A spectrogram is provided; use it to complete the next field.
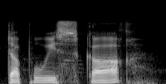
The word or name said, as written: tapuisga'q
